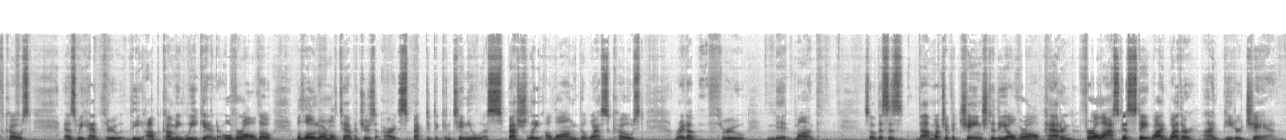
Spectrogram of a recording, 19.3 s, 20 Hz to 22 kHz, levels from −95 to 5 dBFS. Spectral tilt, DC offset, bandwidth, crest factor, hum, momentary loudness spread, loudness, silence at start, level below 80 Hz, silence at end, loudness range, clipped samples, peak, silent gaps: -4.5 dB/octave; under 0.1%; 17 kHz; 18 dB; none; 11 LU; -21 LUFS; 0 s; -38 dBFS; 0 s; 7 LU; under 0.1%; -2 dBFS; none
